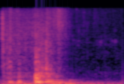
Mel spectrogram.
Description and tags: taken from a random sampled tour of my kitchen with a microphone.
